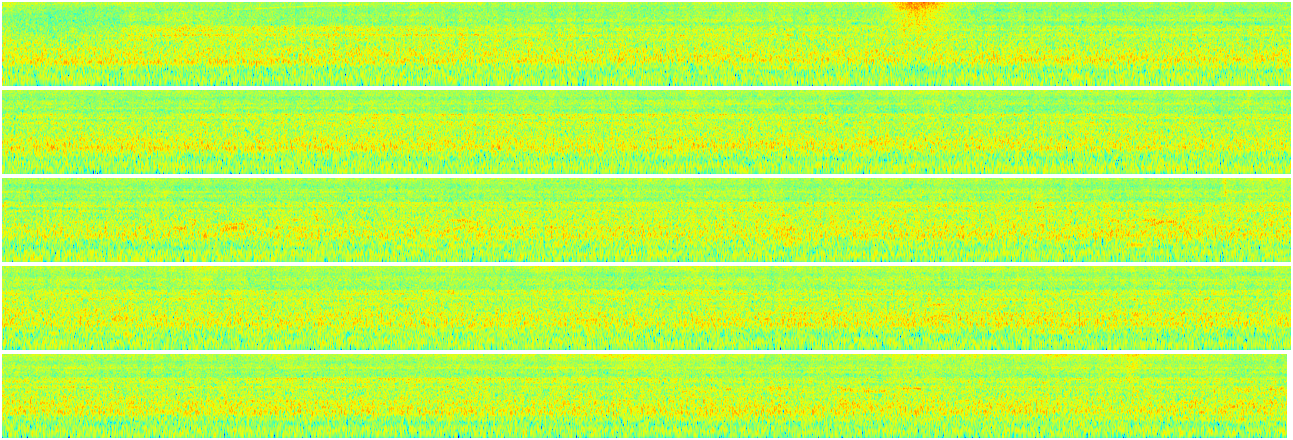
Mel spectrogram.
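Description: Fire apparatus engine and pump running steadily, with a continuous hiss, while water is put on a burning car.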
